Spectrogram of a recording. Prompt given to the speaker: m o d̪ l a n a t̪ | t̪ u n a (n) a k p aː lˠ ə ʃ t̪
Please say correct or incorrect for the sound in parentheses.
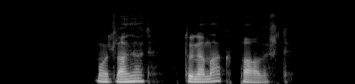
incorrect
